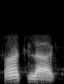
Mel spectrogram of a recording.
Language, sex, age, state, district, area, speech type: Urdu, male, 18-30, Bihar, Purnia, rural, conversation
